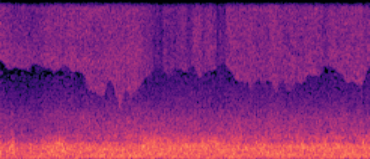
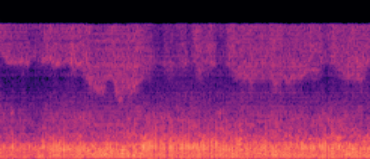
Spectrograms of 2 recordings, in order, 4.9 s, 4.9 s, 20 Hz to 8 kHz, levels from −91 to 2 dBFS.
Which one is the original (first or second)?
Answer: first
